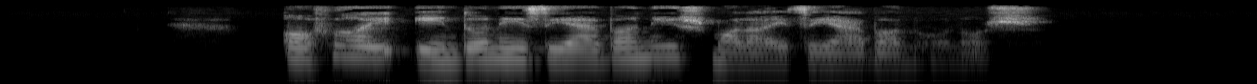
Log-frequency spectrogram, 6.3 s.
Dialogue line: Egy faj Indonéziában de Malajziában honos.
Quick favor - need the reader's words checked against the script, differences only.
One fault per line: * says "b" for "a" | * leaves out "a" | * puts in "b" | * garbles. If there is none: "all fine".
* says "A" for "Egy"
* says "és" for "de"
